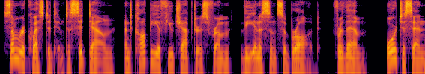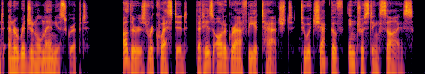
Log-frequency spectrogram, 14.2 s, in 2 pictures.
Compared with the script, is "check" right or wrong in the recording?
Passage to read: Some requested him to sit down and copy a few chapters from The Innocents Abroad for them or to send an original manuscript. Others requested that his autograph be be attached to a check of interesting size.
right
